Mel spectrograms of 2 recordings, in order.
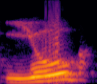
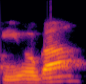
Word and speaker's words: yoga: request you all to allow me to use the word yog in place of yoga, and there are more words where in the end of the word we try to pronounce a or a with a stress.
